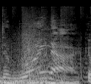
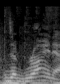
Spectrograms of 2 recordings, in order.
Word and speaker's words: De Bruyne: Kevin De Bruyne completed a hat trick in the 24th minute in a crucial match against Wolves. I was told that's how you pronounce that sometimes.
